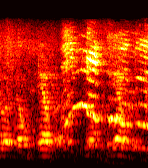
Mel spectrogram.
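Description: A small child's high-pitched voice, whining or fussing, rising and falling in pitch with its loudest cry about a second in.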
